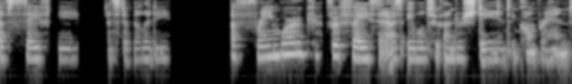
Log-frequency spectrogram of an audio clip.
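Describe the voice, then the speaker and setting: Her voice comes in a German accent and is somewhat breathy. The woman uses ordinary pitch variation. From Germany. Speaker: spiritual director. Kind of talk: interview.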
